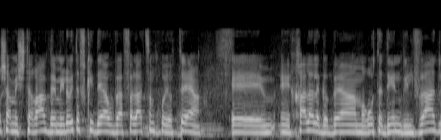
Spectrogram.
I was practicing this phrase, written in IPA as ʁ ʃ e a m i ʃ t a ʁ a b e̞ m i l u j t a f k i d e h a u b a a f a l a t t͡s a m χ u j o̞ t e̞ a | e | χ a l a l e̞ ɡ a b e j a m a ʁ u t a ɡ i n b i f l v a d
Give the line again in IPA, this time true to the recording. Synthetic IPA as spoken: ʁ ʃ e a m i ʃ t a ʁ a b e̞ m i l u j t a f k i d e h a u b e a f a l a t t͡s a m χ u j o̞ t e̞ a | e | χ a l a l e̞ ɡ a b e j a m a ʁ u t a d i n b i l v a d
